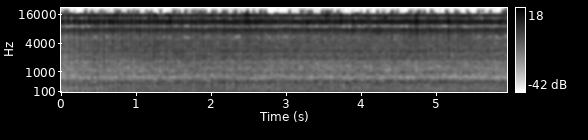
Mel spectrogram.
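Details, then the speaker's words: Old, uneven lawn mower after pressure washing (exhaust filled with water) starts and runs: even, steady single-cylinder chug at constant speed with no misses or knocks; normal running. "Now that we know it runs, let's get back to work."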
